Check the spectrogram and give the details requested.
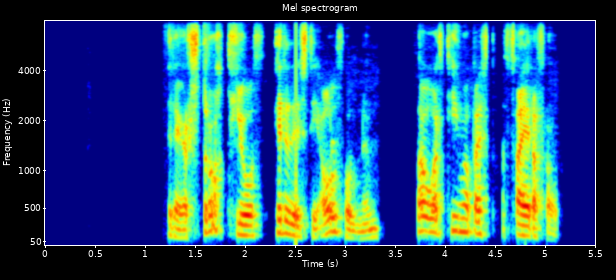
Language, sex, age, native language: Icelandic, male, 30-39, Icelandic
